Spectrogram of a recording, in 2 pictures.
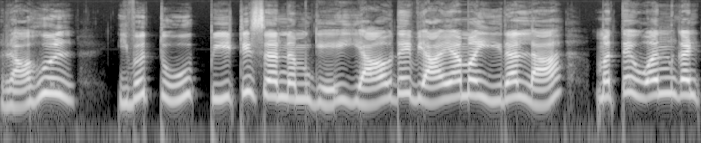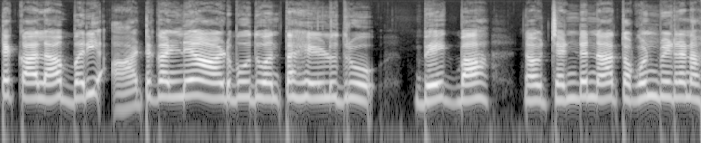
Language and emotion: Kannada, surprised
